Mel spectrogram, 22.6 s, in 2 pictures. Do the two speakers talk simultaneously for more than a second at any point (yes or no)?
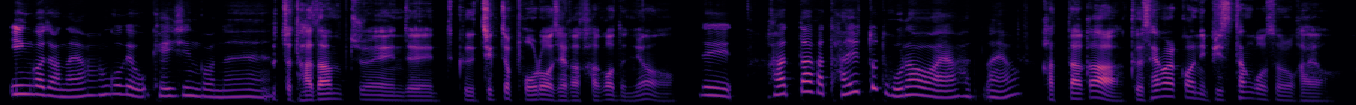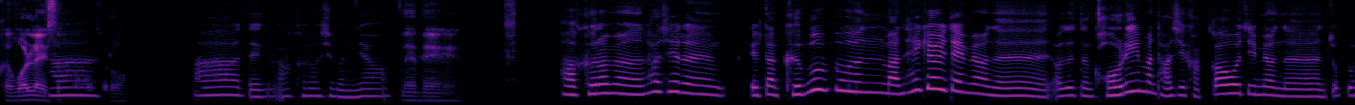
no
